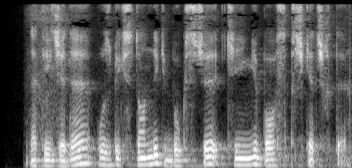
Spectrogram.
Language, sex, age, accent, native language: Uzbek, male, 18-24, Farg'ona, Uzbek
